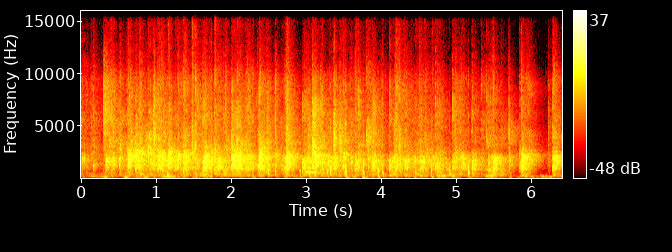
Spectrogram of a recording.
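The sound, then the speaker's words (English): An audience at the Podcasting Festival in the Netherlands breaks into a dense round of applause for the guests, many hands clapping steadily for several seconds before it starts to thin out toward the end. “If we could give her on a, a round of applause.”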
